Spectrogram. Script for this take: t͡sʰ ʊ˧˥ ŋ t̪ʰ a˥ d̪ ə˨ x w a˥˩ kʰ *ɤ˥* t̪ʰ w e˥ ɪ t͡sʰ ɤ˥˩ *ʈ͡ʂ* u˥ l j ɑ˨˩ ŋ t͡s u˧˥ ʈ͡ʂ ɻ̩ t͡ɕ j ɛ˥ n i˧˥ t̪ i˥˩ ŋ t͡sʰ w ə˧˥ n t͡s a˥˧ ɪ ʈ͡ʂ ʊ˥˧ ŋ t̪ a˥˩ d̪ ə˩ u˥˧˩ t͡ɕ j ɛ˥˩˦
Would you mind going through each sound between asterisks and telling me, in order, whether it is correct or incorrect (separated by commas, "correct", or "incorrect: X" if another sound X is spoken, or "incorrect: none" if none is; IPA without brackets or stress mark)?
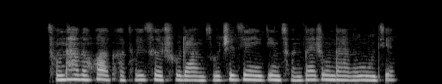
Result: incorrect: ɤ˨˩, incorrect: ʈ͡ʂʰ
